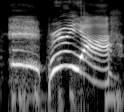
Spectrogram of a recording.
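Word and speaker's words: Brouillard: How to pronounce Brill. Oh, Bya. Brewya.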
